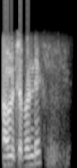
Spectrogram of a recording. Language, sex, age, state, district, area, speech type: Telugu, female, 60+, Andhra Pradesh, Chittoor, rural, conversation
